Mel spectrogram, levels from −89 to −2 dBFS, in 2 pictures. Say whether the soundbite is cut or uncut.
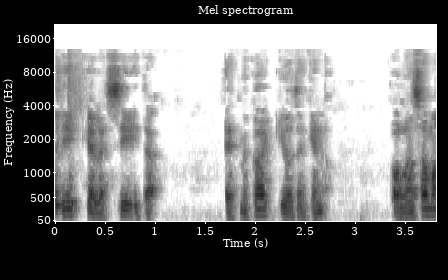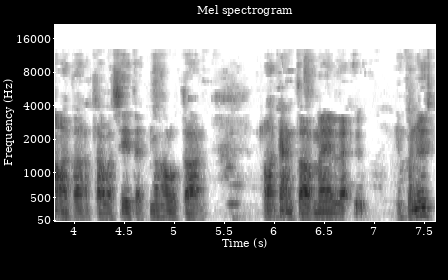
uncut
